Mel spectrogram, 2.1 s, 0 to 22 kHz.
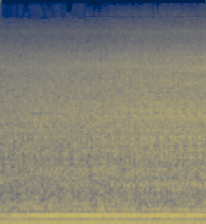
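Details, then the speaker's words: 2014 Nissan Rogue at idle after replacing VVT oil solenoids: steady, even idle with smooth low hum, no knocks or misses; runs cleanly, no oil leaking, O-rings sealed. "you can see them down there it sounds good now i don't see any oil pulling out of pullering out anything so i know we got our o-rings nice and sealed in and stuff"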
